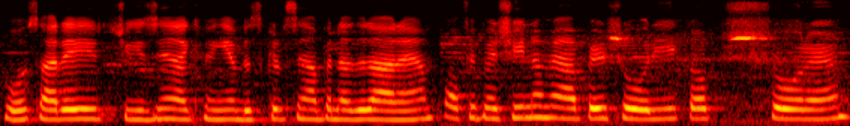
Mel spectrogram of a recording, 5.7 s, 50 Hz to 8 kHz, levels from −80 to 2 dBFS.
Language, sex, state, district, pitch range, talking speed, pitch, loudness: Hindi, female, Jharkhand, Sahebganj, 220-240 Hz, 275 wpm, 230 Hz, -31 LUFS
